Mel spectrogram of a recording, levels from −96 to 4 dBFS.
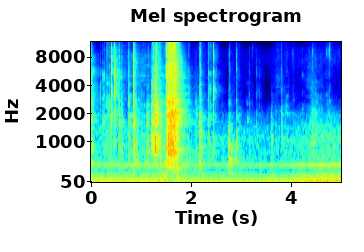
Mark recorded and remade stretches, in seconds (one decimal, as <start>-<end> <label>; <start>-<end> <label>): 0.0-0.8 recorded; 0.8-2.5 remade; 2.5-5.0 recorded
